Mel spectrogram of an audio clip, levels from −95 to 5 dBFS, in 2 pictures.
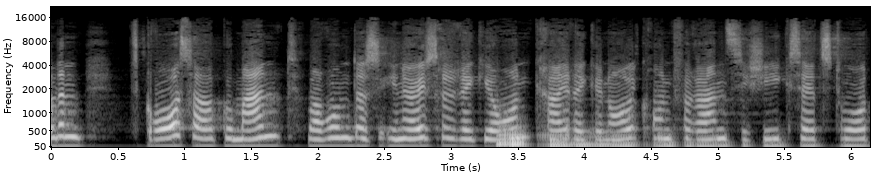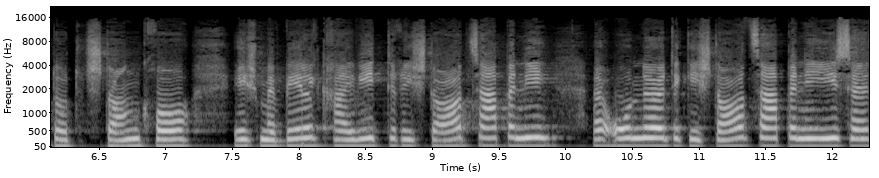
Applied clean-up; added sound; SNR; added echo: neural mask model RNNoise.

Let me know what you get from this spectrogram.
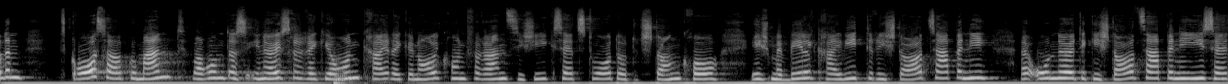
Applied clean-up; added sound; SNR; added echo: neural mask model DeepFilterNet 3.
